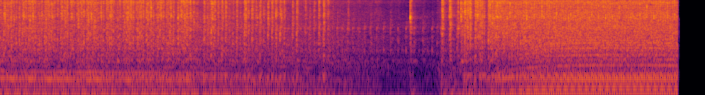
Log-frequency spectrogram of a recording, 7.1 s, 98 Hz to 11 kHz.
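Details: Airboat engine holding a fast steady idle near 1200 rpm (should be 450–800), dipping briefly then climbing back, won't settle low.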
